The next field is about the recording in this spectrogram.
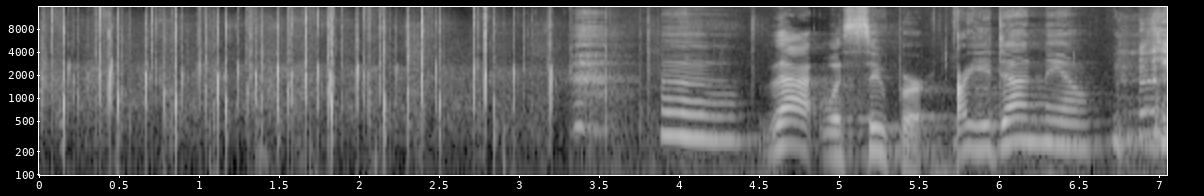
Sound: applauding

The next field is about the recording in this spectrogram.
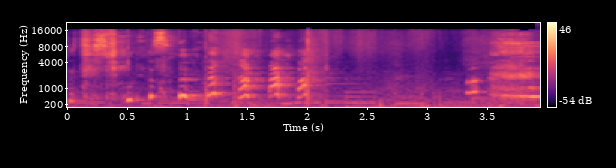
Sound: laughing

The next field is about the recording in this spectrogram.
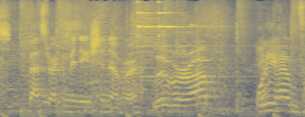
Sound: bell dinging

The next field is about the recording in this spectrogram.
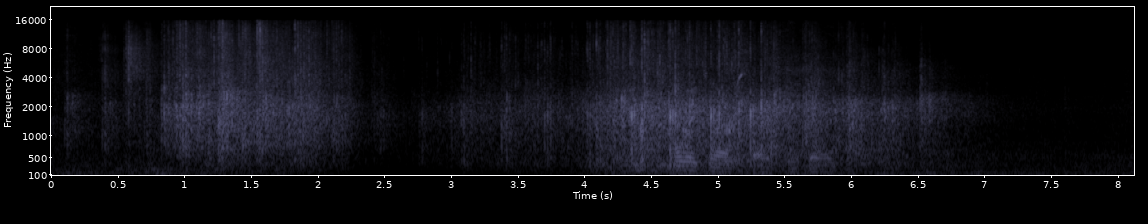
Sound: applause

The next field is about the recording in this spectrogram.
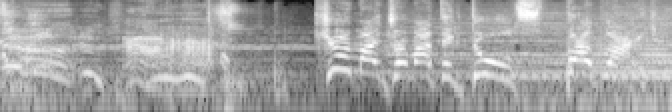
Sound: grunting; growling

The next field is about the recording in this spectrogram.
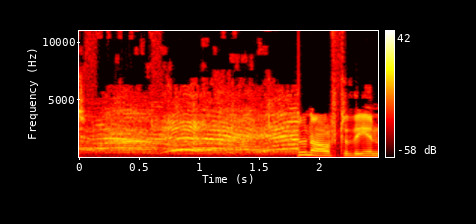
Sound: yelling

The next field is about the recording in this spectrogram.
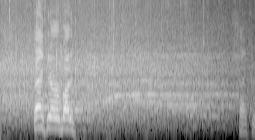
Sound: applause

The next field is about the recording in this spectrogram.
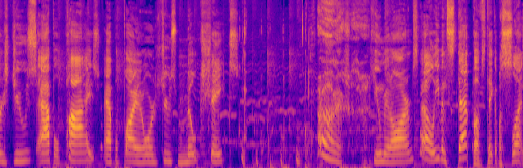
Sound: gulp

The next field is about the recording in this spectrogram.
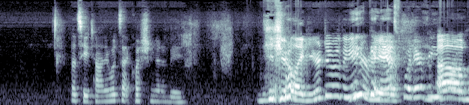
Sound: laughs

